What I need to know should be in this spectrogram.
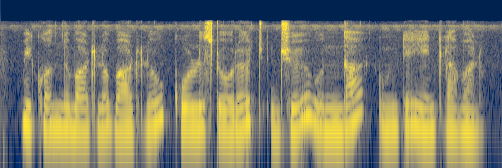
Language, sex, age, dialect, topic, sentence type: Telugu, female, 18-24, Southern, agriculture, question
